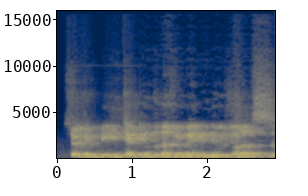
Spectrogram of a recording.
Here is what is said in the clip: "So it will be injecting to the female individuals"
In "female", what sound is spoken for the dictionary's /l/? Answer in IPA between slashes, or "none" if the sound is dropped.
/n/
